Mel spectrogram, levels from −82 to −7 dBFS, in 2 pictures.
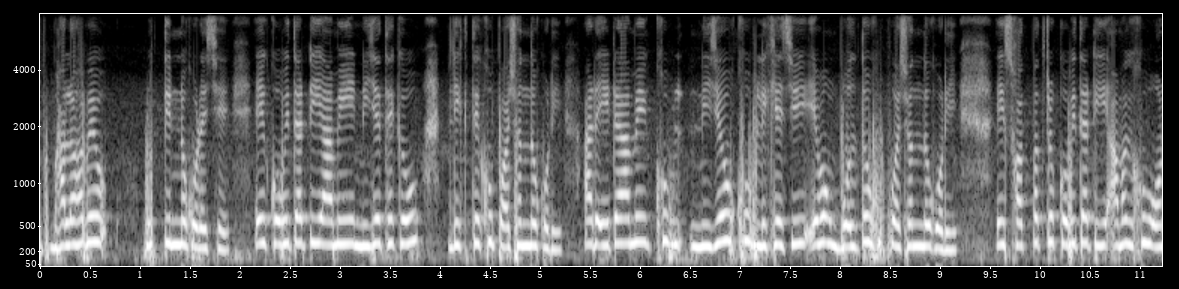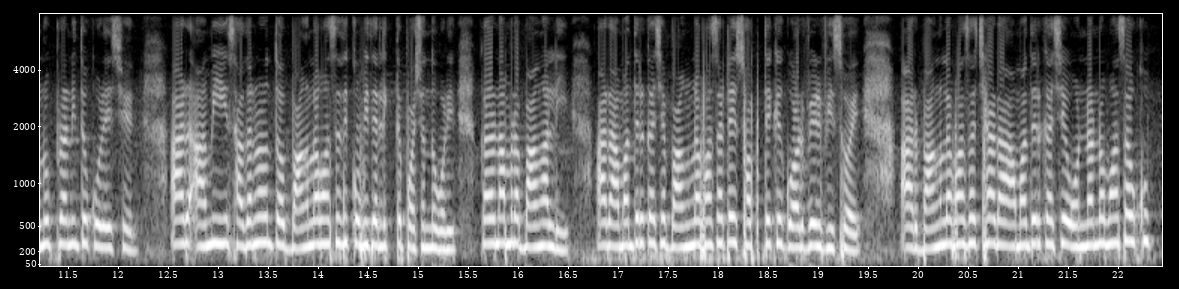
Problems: none marked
